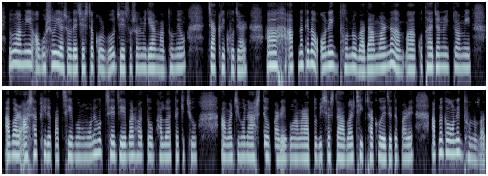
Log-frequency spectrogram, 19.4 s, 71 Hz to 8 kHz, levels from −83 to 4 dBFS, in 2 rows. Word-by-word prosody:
এবং 255 +2 +2
আমি 250 0 +1 0.2
অবশ্যই 225 +4 +2
আসলে 195 -1 0
চেষ্টা 200 +1 0
করব, 180 -2 -3 0.2
যে 195 - +2
সোশ্যাল 200 0 -4
মিডিয়ার 195 0 +1
মাধ্যমেও 195 +3 -3 0.5
চাকরি 200 0 +2
খোঁজার। 180 -1 -2 0.5
আহ 235 -1 +7 0.3
আপনাকে 240 +3 0
না 255 - +7 0.2
অনেক 230 +2 +4 0.2
ধন্যবাদ। 200 -4 +1 0.2
আমার 200 +2 +1
না 255 - +5 0.5
কোথায় 210 0 +2
যেন 210 0 +3
একটু - - -19 0.2
আমি 200 0 -2 0.5
আবার 210 +1 +4 0.2
আশা 220 +3 +1
ফিরে 200 -2 0
পাচ্ছি 185 +3 -5
এবং 190 0 -4 0.2
মনে 195 +3 -1
হচ্ছে 225 -2 -3
যে 200 - +1
এবার 195 +1 +1
হয়তো 195 0 -3 0.2
ভালো 190 -1 -1
একটা 190 -1 -5
কিছু 205 -1 -8 0.6
আমার 185 0 0
জীবনে 190 -1 -2
আসতেও 195 +2 -1
পারে 175 -1 0
এবং 180 +1 -5
আমার 180 0 -1
আত্মবিশ্বাসটা 190 +1 -2
আবার 180 +1 +1
ঠিকঠাক 190 -2 -1
হয়ে 175 -2 +5
যেতে 175 +1 0
পারে। 180 +1 0 0.5
আপনাকে 240 +3 +1
অনেক 240 0 +3
ধন্যবাদ। 175 -4 -5
195 Hz, 160 wpm, -21 LUFS, 185-210 Hz, 0.6 s, আহ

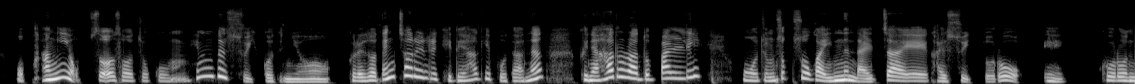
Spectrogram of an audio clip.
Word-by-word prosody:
어 - - -4
방이 245 +9 +5
없어서 180 -9 -1
쪼끔 155 -2 -10
힘들 370 +1 +2
수 150 - -13
있거든요. 125 -2 -3 0.2
그래서 175 +1 +1
땡처리를 320 - +2
기대하기 195 +7 -4
보다는 165 - 0 0.4
그냥 195 -3 +3
하루라도 290 - +4
빨리 280 +6 +1 0.4
어 180 -4 -1
좀 170 +1 -2
숙소가 260 -5 0
있는 185 +5 +7
날짜에 160 +2 0
갈 150 -2 -5
수 140 +1 -9
있도록 160 +8 -3 0.2
예 135 -5 -3 0.4
그런 175 -2 +1
185 Hz, 290 characters per minute, -17 LUFS, 160-265 Hz, 0.4 s, 있는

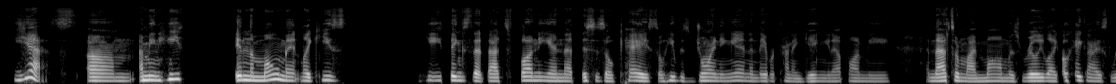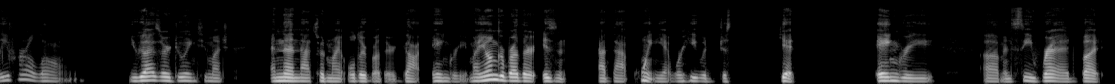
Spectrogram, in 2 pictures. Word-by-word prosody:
Yes. 290 +11 +1
Um, 170 -1 +1
I 190 - +3
mean, 200 0 +8
he 240 +5 +5 0.5
in 200 0 +9
the 190 - +7
moment, 185 -1 +4
like, 170 0 0
he's 195 -3 -4 0.7
he 185 -1 -9
thinks 185 -2 +3
that 170 -4 +2
that's 160 0 -2
funny 180 -1 +1
and 160 -1 -1
that 150 -2 -5
this 170 0 -2
is 160 - -11
okay. 160 +3 0
So 150 -1 -11
he 180 +5 -3
was 165 -6 -12
joining 165 +1 -3
in, 175 -2 -6
and 155 - -10
they 155 - -4
were 155 - -15
kinda 155 -3 -12
ganging 145 +1 -8
up 150 - -13
on 150 -1 -11
me. 140 0 -14 0.3
And 160 - -7
that's 170 +3 +3
when 175 - +1
my 145 -2 -3
mom 155 +1 -5
was 150 -2 -8
really 160 +1 +3
like, 155 -2 -5
"Okay, 180 +2 -3
guys, 150 -4 -10
leave 185 +6 -7
her 230 0 -9
alone. 160 -2 -10 0.6
You 160 - -4
guys 185 0 +4
are 175 -1 +3
doing 170 0 -3
too 160 - -15
much." 150 -2 -9 0.4
And 165 +2 +3
then 160 -2 +6
that's 150 0 -4
when 155 - 0
my 145 -1 -3
older 150 -1 +1
brother - - -9
got 145 -2 -6
angry. 150 -4 -4
My 160 - -2
younger 205 +3 +7
brother 165 -4 +4
isn't 150 -4 -1 0.3
at 145 +1 -5
that 140 -2 -8
point 170 -7 -1
yet 140 -1 -9
where 145 - -7
he 160 0 -3
would 140 -3 -9
just 140 -1 -9 0.5
get - - +3 0.8
angry, 155 -4 +2 0.5
um, 140 -1 -6
and 135 0 -7
see 160 +3 -3
red, 140 -5 +1
but 140 -3 0
160 Hz, 215 wpm, -22 LUFS, 150-175 Hz, 0.8 s, in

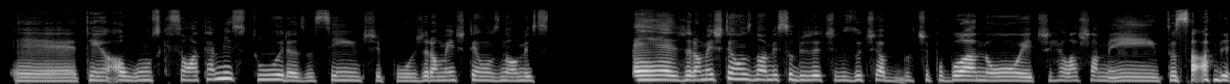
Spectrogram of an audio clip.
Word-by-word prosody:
eh, 160 -1 -1
tem 195 -2 -3
alguns 195 -1 -2
que - - -21
são 205 -2 -2
até 230 +4 -3
misturas 225 - +1
assim, 190 +2 -5
tipo 170 -1 -7
geralmente 185 +2 -2
tem 215 - -1
os 185 -2 -4
nomes, 180 -1 -3 0.8
é, 210 0 +7
geralmente 210 +3 0
tem 270 - +4
uns 245 -2 +2
nomes 220 0 0
subjetivos 205 -4 -2
do 210 +3 -2
tia 210 +2 -2 0.3
tipo 205 +2 -7
boa 200 +3 +5
noite, 180 -2 -1
relaxamento, 180 -2 -3
sabe, 200 +1 +3
195 Hz, 125 wpm, -22 LUFS, 180-210 Hz, 0.8 s, é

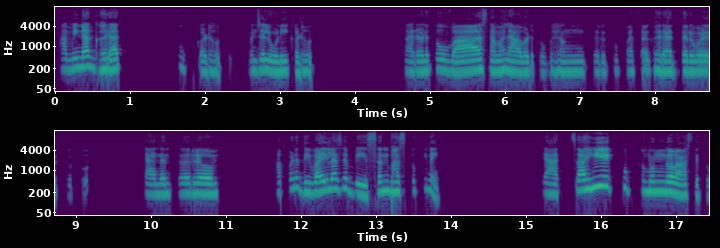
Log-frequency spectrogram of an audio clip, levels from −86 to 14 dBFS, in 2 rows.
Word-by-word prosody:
आम्ही 200 +2 -3
ना 230 +2 +6
घरात, 200 -3 +2 0.8
तूप 220 -4 -15 0.2
कढवतो, 170 -3 -9 0.2
म्हणजे 180 +2 -4
लोणी 170 -2 -1
कढवतो. 165 +1 -5 1.2
कारण 175 0 -4
तो 195 -2 -4
वास 175 +3 +3
आम्हाला 180 +1 -1
आवडतो 165 -1 -4
भयंकर 170 -1 -9
तुपाचा 175 0 -14
घरात 175 -2 -1
दरवळतो 175 0 -3
तो. - - -23 0.8
त्यानंतर 195 +1 -4
अं, 195 0 +4 0.8
आपण 255 +7 -7
दिवाळीला 215 +5 +2
जे 280 - 0
बेसन 190 +6 0
भाजतो 220 +1 -2
की 240 +4 -20
नाही? 225 - -5 1.4
त्याचाही 245 - +4
एक 315 - +6
खूप 290 -5 -9
खमंग 225 -1 0
वास 180 -2 +2
येतो 165 -1 -13
185 Hz, 115 wpm, -32 LUFS, 175-215 Hz, 1.4 s, ना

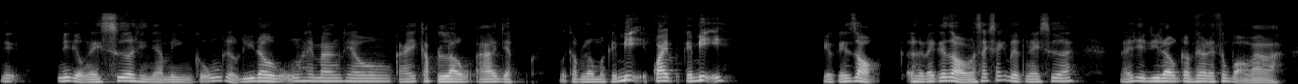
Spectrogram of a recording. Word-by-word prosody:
như 140 -2 -5 0.4
như, 160 +2 +1
kiểu, 125 -7 +1
ngày 115 +1 0
xưa 155 +7 +3
thì 130 - -1
nhà 110 -2 -3
mình 110 -2 -4
cũng, 160 +9 -3
kiểu, 150 -12 -2
đi 135 +5 +1
đâu 150 -3 +4
cũng 155 - -3
hay 155 0 -2
mang 150 0 0
theo 145 -1 -2
cái 125 +2 -3
cặp 150 -1 -5
lồng 125 -1 +4
à, 120 +1 +1
nhập 120 -3 -2 0.4
cái - - -9
cặp 115 -1 -4
lồng 120 0 0
mà 120 - -3
cái 135 - -2
bị 190 +1 +1
quai 165 0 +6
của 165 +1 -10
cái 150 - +2
bị 185 +1 +2
ấy, 165 0 -26 0.9
kiểu, 115 - -4
cái 135 +2 +2
giỏ, 150 -1 +3 0.2
ừ, 130 0 -1
đấy 140 +2 +1
cái 165 0 +3
giỏ 160 -10 +6
mà 115 - 0
xách 165 +5 -4
xách 195 -1 -5
được 145 -6 -1
ngày 125 0 -1
xưa 155 +4 -2
ấy, 150 - -1 0.5
đấy 130 - -4
thì 155 -2 0
đi 145 +1 +3
đâu 145 -2 +6
cũng 140 - -4
cầm 145 -3 0
theo 140 0 +2
đấy 130 - 0
xong 145 +2 -3
bỏ 95 -7 -3
vào 100 -1 -2
à. 95 +1 -8
140 Hz, 270 wpm, -23 LUFS, 120-155 Hz, 0.9 s, quai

